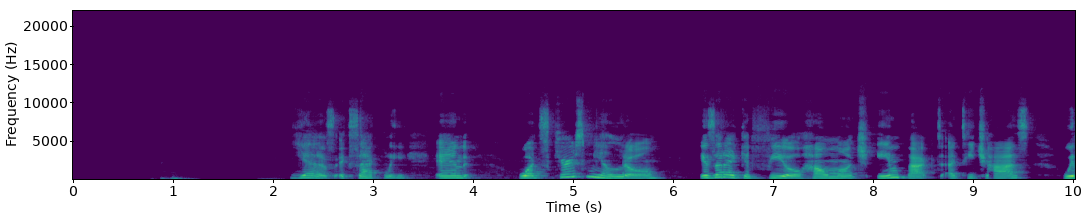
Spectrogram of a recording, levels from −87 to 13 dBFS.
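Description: At 5.49 s, just after "what scares me a", the speech jumps forward by about 150 ms. At 6.73 s, between "is that I" and "feel how much impact", it loses about 100 ms, and at 9.13 s, after "feel how much impact", it loses about 150 ms again. These are compressed frames skipped: whole frames never reached playback, and the jump sizes fit 24 ms frames.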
